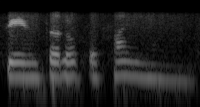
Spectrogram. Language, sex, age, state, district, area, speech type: Urdu, female, 30-45, Delhi, North East Delhi, urban, conversation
